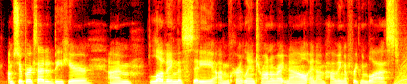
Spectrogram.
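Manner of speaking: low, flat, bored, tired monotone. The speaker demonstrates someone talking with no vocal variety, in a monotonous tone. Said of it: "with a very monotonous tone".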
